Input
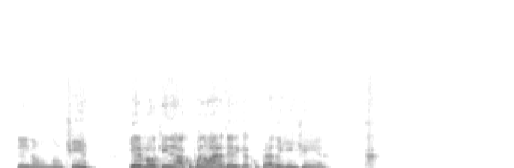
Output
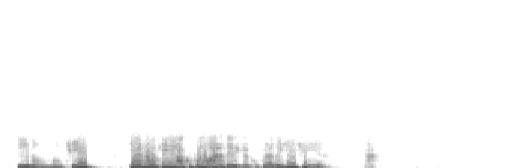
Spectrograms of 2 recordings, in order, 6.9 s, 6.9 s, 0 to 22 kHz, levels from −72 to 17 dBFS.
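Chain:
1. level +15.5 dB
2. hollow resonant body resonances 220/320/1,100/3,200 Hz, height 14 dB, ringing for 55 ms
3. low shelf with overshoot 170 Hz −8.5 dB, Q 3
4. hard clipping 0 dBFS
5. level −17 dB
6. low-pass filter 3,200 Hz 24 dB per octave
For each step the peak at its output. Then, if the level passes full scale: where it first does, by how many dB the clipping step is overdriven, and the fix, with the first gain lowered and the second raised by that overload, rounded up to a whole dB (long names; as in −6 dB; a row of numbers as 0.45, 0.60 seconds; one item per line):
−2.0, +6.0, +10.0, 0.0, −17.0, −16.5 dBFS
step 2, 10.0 dB
step 1 +5.5 dB, step 5 −7 dB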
